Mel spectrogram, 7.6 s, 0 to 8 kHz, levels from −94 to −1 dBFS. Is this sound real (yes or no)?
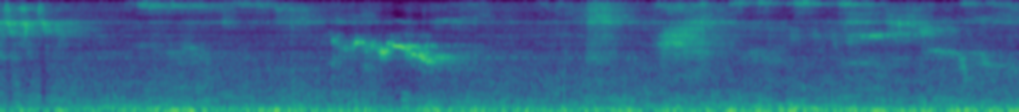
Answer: no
